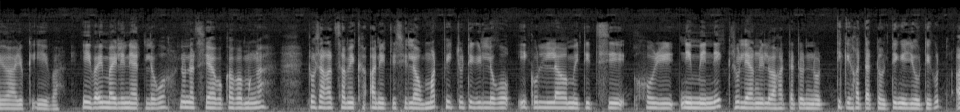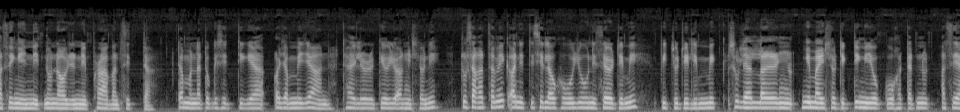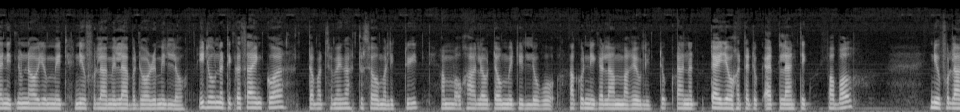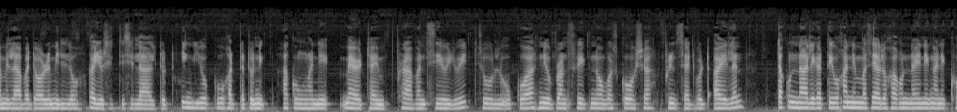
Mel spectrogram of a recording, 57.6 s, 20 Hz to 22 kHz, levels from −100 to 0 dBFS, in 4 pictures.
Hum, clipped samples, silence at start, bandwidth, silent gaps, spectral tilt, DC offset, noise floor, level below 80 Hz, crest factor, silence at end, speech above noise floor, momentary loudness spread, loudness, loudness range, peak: none; under 0.1%; 0 s; 13.5 kHz; none; -7 dB/octave; under 0.1%; -50 dBFS; -54 dBFS; 18 dB; 0 s; 25 dB; 8 LU; -25 LUFS; 4 LU; -6 dBFS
